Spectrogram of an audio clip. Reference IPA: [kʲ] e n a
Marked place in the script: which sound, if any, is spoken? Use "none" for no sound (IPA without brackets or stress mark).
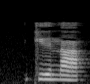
kʲ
